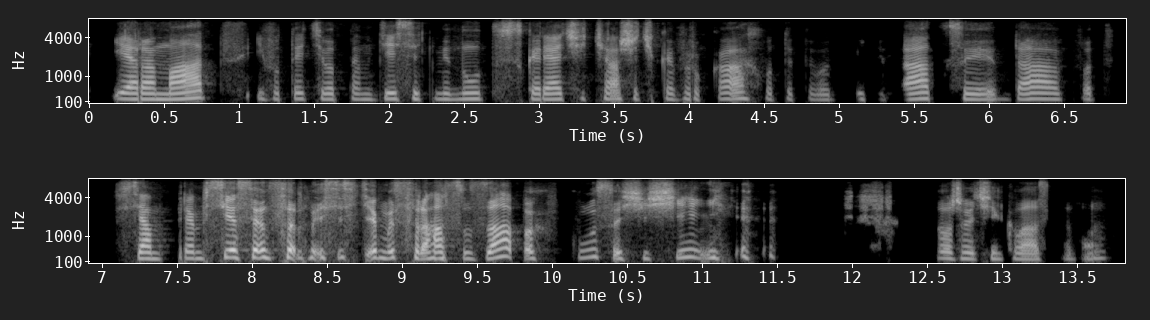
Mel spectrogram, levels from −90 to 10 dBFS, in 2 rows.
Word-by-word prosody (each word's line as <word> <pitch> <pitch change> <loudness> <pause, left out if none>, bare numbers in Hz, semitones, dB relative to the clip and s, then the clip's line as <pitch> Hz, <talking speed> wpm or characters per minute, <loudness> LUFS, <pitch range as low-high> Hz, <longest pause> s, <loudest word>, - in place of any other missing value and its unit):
и 210 - -4
аромат, 200 +3 +2 0.3
и 210 - -17
вот 200 +1 -18
эти 205 -1 -9
вот, 195 0 -9
там, 190 -2 -15
10 205 +1 -6
минут 200 +1 -9
с - - -4
горячей 195 +2 -1
чашечкой 195 -1 -2
в 195 - -17
руках, 205 +2 -7
вот 195 - -21
это 190 -1 -23
вот, 180 0 -18
медитации, 190 0 -5
да, 200 0 -3
вот - - -15 0.4
всям 215 -1 +2
прям 225 -3 -1
все 255 +3 +7
сенсорные 250 -1 +4
системы 240 -2 +2
сразу, 220 -2 +3
запах, 230 +4 +3
вкус, 260 +3 -9
ощущение. 245 +3 +2 1.4
Тоже 215 0 0
очень 210 0 -1
классно, - - -7
да. 220 +1 -16
205 Hz, 145 wpm, -22 LUFS, 195-225 Hz, 1.4 s, все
